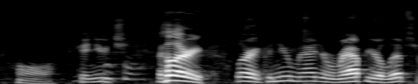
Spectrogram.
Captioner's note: laughs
